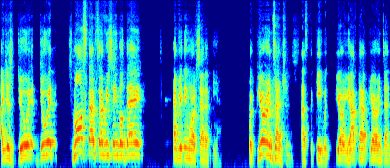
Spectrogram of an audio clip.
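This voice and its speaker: A man with a New York accent talks at a very fast pace and a high pitch. His pitch swings very widely, and his loudness rises and falls sharply. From New York, Queens. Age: 30s. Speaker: day trader and trading teacher. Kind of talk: interview.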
